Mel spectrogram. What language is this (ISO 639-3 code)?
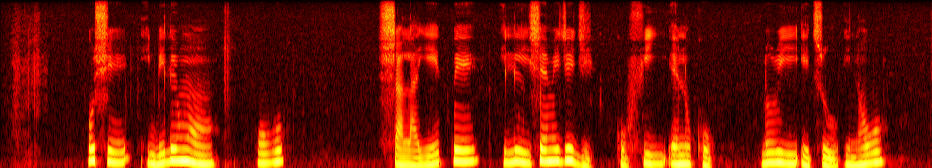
yor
